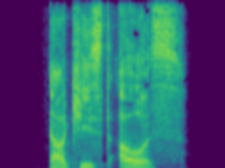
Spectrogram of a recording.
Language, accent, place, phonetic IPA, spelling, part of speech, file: German, Germany, Berlin, [ɛɐ̯ˌkiːst ˈaʊ̯s], erkiest aus, verb, De-erkiest aus.ogg
- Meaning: inflection of auserkiesen: 1. second-person plural present 2. plural imperative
